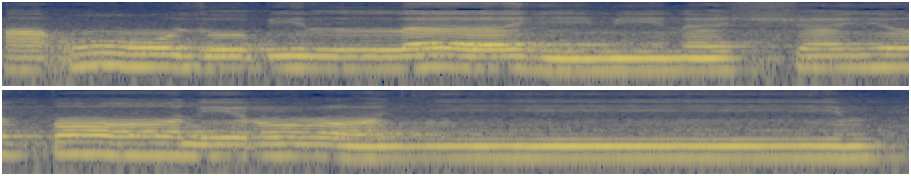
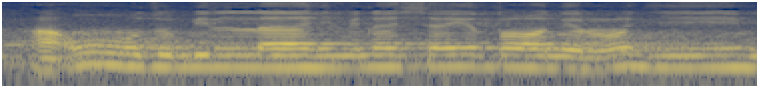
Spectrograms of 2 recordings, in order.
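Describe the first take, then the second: First: The phrase is recited very slowly. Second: The phrase is recited very quickly. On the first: "Itu terlalu lambat" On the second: "itu terlalu cepat"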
